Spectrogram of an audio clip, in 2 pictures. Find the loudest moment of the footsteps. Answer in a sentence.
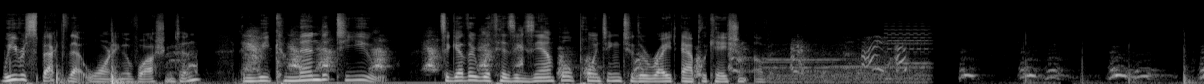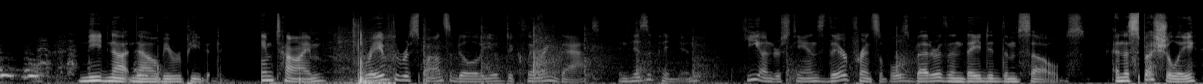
The volume of the footsteps peaks at 1 second.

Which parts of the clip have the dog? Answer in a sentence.
The dog can be heard from 1.6 to 13.6 s.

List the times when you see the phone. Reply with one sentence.
You can hear the phone from 7.6 to 9.3 s.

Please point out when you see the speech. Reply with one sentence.
You can hear the speech from 0.0 to 7.8 s and from 12.3 to 24.0 s.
